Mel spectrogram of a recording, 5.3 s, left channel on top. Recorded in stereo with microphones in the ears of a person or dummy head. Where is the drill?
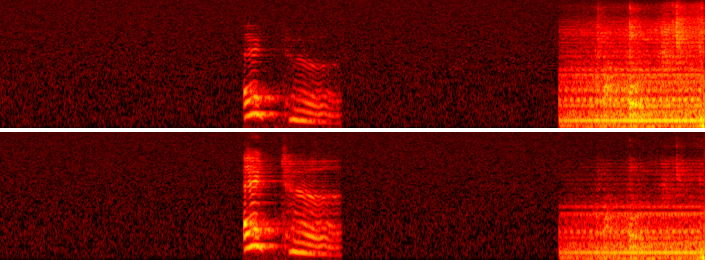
No drill in this recording.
